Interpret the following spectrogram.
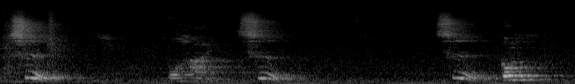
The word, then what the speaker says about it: qi: That qi. Qi pronunciation. Qi. But proper pronunciation should be shi.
